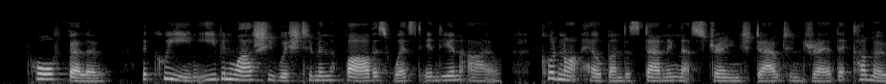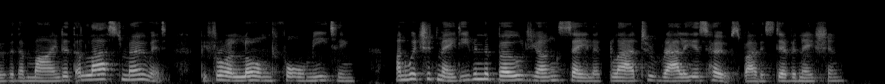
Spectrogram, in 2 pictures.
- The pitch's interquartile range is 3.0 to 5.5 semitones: Yes, average, 4.0 semitones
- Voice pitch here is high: No, medium, 180 Hz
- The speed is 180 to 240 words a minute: Yes, average, 185 wpm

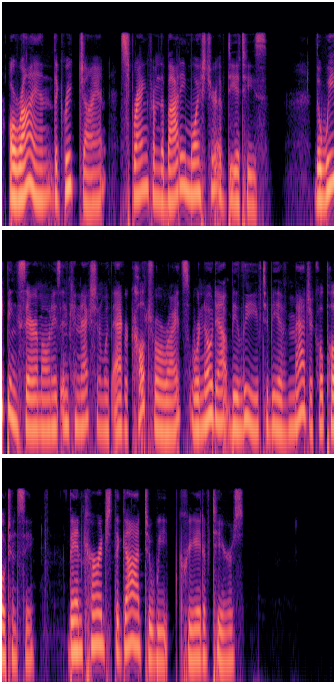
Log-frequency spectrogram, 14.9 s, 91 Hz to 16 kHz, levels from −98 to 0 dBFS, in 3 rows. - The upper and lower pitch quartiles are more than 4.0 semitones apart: No, average, 3.4 semitones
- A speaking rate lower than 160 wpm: Yes, average, 145 wpm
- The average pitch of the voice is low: No, medium, 175 Hz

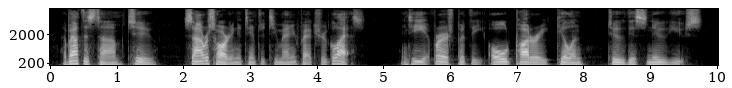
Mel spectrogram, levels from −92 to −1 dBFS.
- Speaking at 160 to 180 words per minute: No, average, 140 wpm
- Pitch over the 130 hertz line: No, low, 120 Hz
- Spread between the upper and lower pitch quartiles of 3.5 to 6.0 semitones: No, average, 2.9 semitones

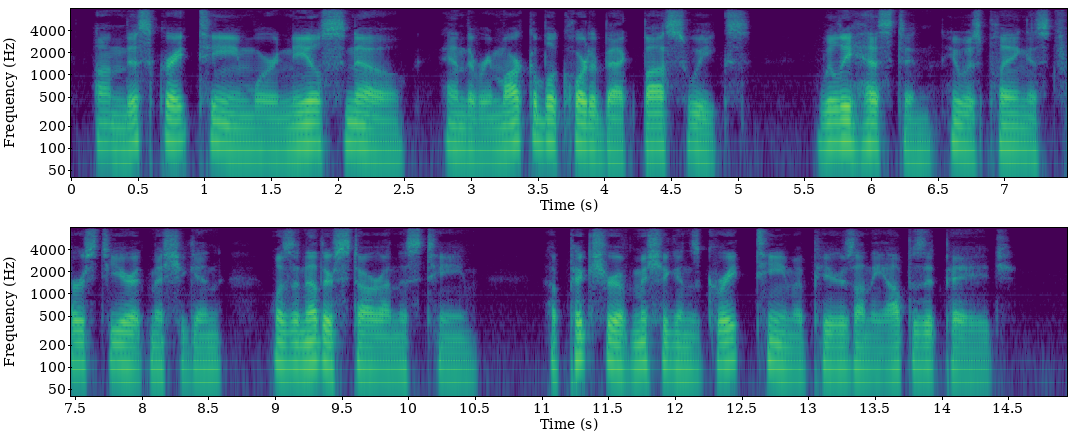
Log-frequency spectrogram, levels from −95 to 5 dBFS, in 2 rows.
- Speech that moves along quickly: No, average, 160 wpm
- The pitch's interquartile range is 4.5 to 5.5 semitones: No, average, 3.7 semitones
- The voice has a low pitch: Yes, very low, 95 Hz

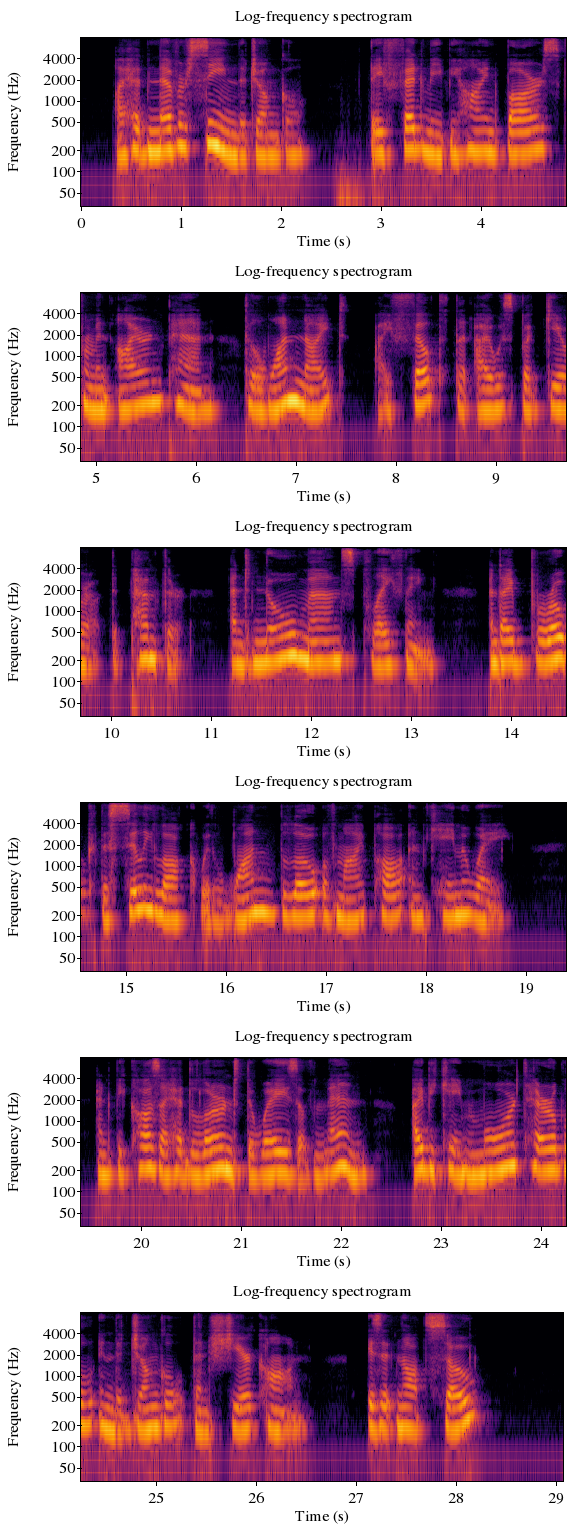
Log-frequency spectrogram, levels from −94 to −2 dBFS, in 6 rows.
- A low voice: No, medium, 185 Hz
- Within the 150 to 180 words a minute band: No, average, 140 wpm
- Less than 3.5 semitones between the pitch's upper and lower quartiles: Yes, average, 2.7 semitones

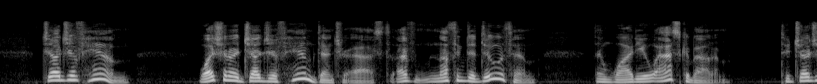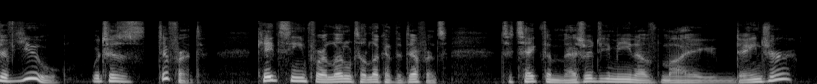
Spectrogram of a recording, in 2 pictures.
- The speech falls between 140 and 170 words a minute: No, average, 185 wpm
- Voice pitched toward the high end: No, low, 130 Hz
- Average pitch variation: No, wide, 8.3 semitones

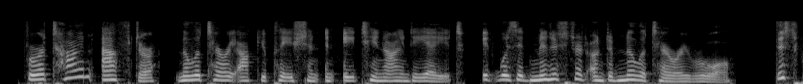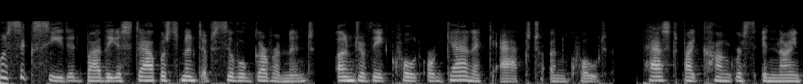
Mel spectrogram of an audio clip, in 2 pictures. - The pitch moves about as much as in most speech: Yes, average, 3.5 semitones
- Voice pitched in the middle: Yes, medium, 175 Hz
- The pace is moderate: No, slow, 120 wpm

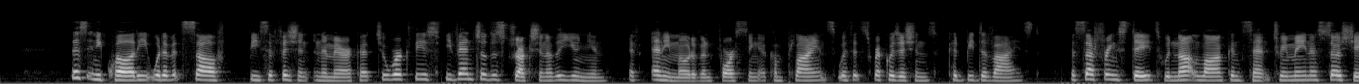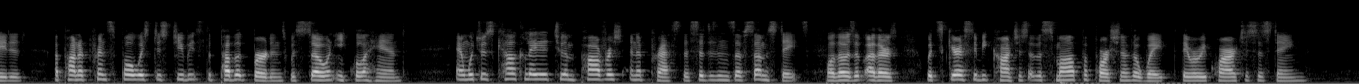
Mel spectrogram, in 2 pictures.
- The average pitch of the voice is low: No, high, 195 Hz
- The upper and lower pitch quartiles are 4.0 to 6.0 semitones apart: No, average, 3.2 semitones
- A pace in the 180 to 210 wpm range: Yes, average, 190 wpm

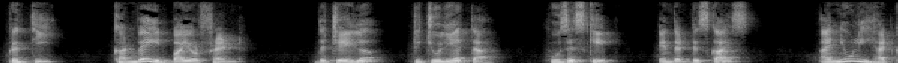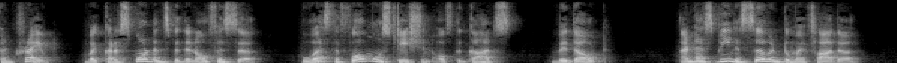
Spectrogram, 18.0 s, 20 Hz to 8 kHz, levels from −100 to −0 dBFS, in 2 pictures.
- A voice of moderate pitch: Yes, medium, 155 Hz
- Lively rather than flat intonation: Yes, wide, 6.7 semitones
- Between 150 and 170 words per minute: No, slow, 135 wpm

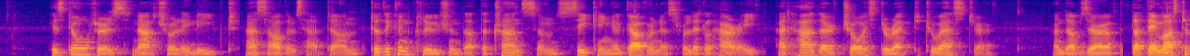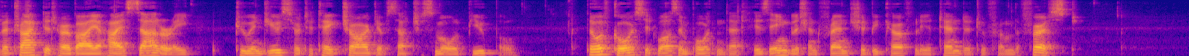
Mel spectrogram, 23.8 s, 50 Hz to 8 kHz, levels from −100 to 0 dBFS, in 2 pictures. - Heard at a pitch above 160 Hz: No, low, 110 Hz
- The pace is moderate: Yes, average, 175 wpm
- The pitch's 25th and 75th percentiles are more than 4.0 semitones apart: No, average, 2.9 semitones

